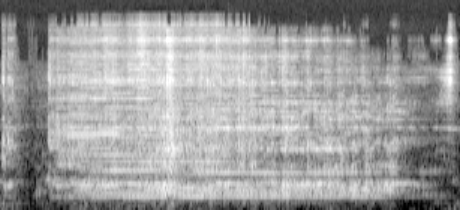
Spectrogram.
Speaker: Can hear it sort of chatter a little bit. That's the area that's not very round, very true.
